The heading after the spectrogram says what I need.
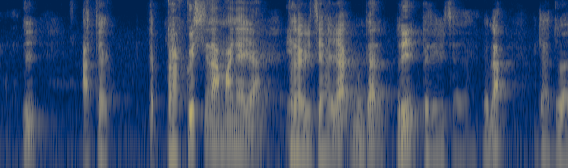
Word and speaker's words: Brawijaya: Bra, bacanya Bre. Bre itu gelar raja. Kemudian siapa namanya raja saat itu? Wijaya. Sehingga gelar Raja Majapahit, Bre-nya siapa? Brawijaya. Jadi ada bagus namanya ya, Brawijaya, kemudian Brawijaya.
